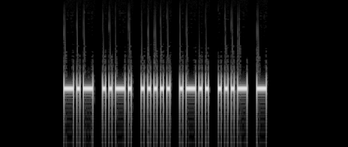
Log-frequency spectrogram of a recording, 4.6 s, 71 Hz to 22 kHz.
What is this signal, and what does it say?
Morse code, heard as a keyed tone, about 28 wpm, 700 Hz. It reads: KF5LVT
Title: USA Call Signs - 6 Characters - Repeated 3x - 28wpm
